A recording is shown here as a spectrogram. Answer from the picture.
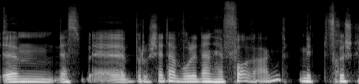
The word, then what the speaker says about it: Bruschetta: Bruschetta.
